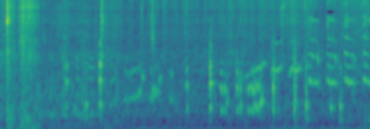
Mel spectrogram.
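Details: Several Serama bantam hens making a morning racket before release from the coop; quick runs of short clucks and wavering squawks, some in rapid bursts, with soft shuffling and thuds at the start.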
